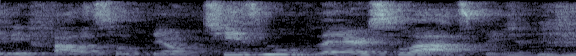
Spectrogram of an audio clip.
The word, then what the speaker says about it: Asperger: Tem até um vídeo dele que ele fala sobre autismo versus Asperger. Isso. E ele pronuncia Asperger, que é a pronúncia do alemã, né? É alemã a pronúncia.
